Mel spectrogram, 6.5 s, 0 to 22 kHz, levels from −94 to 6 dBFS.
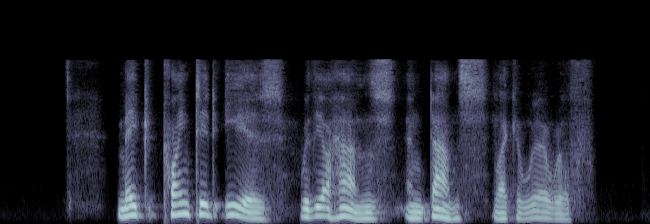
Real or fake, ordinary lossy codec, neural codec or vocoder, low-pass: fake; none; codec, 16 kHz, 1.1 kbps, Voila-Tokenizer; none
